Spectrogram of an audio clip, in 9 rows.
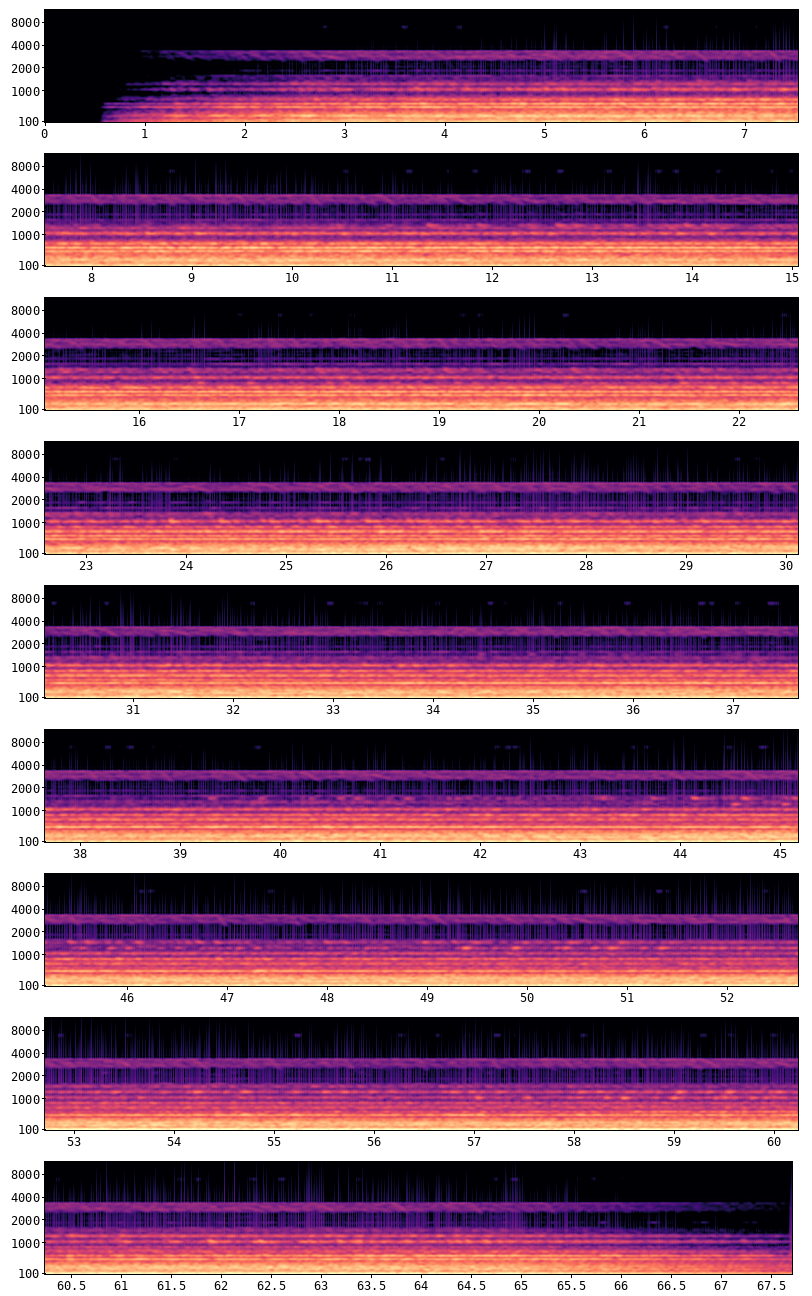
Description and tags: cine background9
made with vst instruments
ambience, ambient, atmosphere, background, background-sound, cinematic, dark, deep, drama, dramatic, drone, film, hollywood, horror, mood, movie, music, pad, scary, sci-fi, soundscape, space, spooky, suspense, thiller, thrill, trailer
